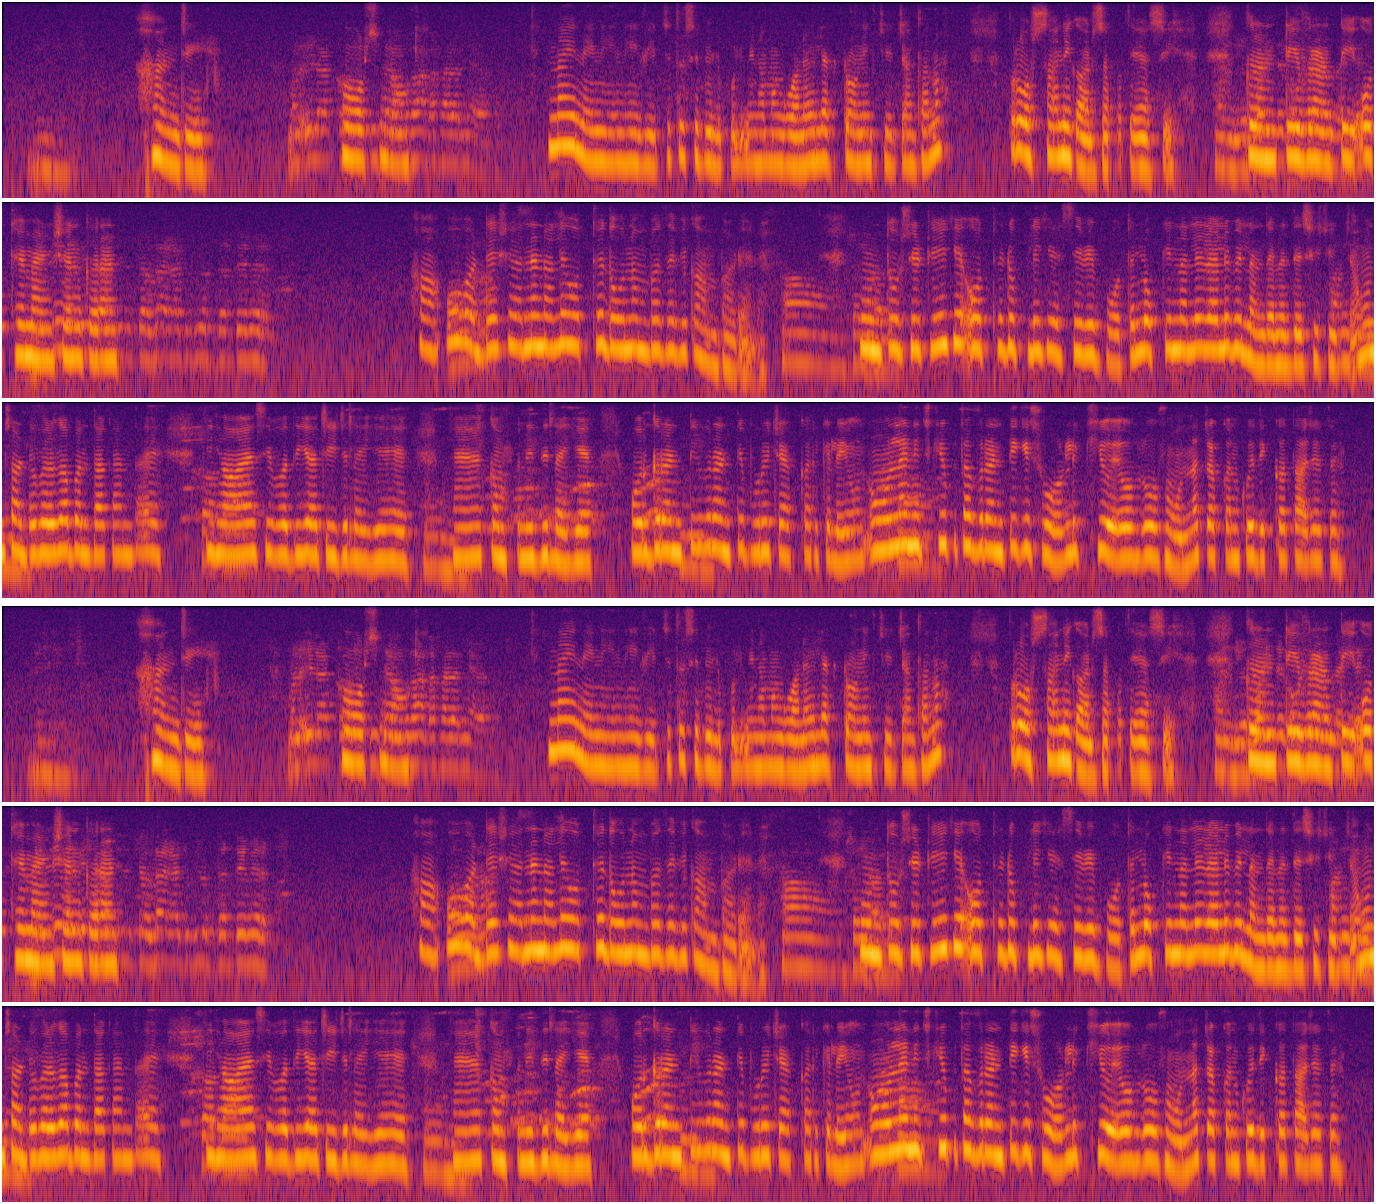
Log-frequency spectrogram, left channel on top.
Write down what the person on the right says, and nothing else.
ਹਾਂਜੀ ਹਾਂਜੀ
ਮਤਲਬ ਇਲੈਕਟਰੋਨਿਕ
ਚੀਜ਼ਾਂ
ਮੰਗਾਉਣ ਦਾ ਫਾਇਦਾ ਨਹੀਂ ਹੈਗਾ ਕੁਛ
ਹ ਆਪਹੀ
ਤਾਂ ਉਹੀ
ਤਾਂ ਗੱਲ ਹੈਗੀ ਹੈ
ਦਿੱਲੀ ਵਰਗੇ ਸ਼ਹਿਰਾਂ
ਚ ਚੱਲਦਾ ਹੈਗਾ ਕਿਉਂਕਿ ਉੱਧਰ ਤਾਂ ਫਿਰ
ਹੈ ਨਾ
ਹਾਂ ਸਹੀ
ਗੱਲ
ਹੈ
ਹਾਂਜੀ ਹਾਂਜੀ
ਹਾਂਜੀ
ਸਾਡਾ
ਹੂੰ
ਹਾਂਜੀ
ਹਾਂ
